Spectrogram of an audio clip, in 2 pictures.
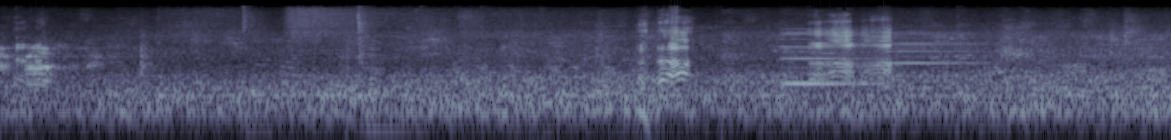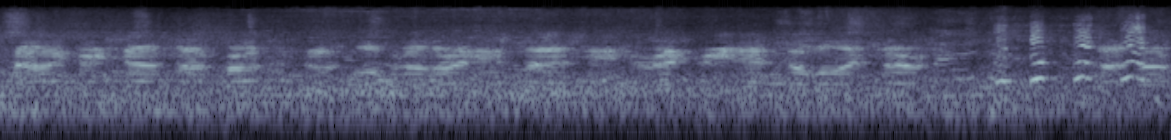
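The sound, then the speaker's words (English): Loud, continuous rumble and rattle of a Boston MTA Red Line subway car in motion, with brief metallic squeals and clanks, while passengers chatter indistinctly in the background. “was in Boston riding the red line of the MTA.”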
